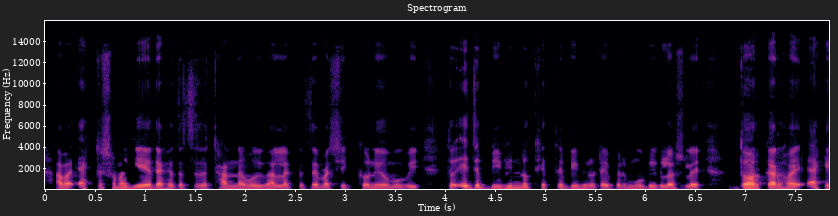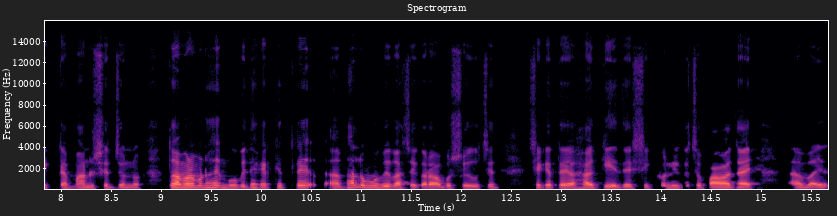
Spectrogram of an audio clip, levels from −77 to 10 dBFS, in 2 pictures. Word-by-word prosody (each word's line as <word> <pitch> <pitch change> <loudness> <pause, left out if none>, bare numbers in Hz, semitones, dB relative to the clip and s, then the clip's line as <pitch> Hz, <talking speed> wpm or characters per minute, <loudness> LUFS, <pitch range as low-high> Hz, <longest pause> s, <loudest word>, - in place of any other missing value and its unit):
আবার - - +4
একটা 150 +4 -15
সময় 190 0 -1
গিয়ে 145 0 +5
দেখা 140 +1 0
যাচ্ছে 145 -1 -8
যে - - -2
ঠান্ডা 130 0 -2
movie 125 -1 -2
ভালো 115 0 0
লাগতেসে 120 +2 -4
বা 115 - +1
শিক্ষণীয় 125 -2 -4
movie. 105 0 -5 0.3
তো - - -6
এই - - +7
যে - - +7
বিভিন্ন 175 +4 -3
ক্ষেত্রে 155 0 -7
বিভিন্ন 135 +2 -4
type 135 - 0
এর - - -11
movie 115 +2 -4
গুলো 125 0 +3
আসলে 120 +1 0 0.5
দরকার 125 +1 +8
হয় 115 - +4 0.2
একেকটা 120 0 -4
মানুষের 120 0 -2
জন্য। 105 -2 -3 0.3
তো - - -15
আমার 185 +2 +7
মনে 195 +1 0
হয় 210 - +2
movie 150 +2 -2
দেখার 175 0 -2
ক্ষেত্রে 185 +2 -2 0.3
আ - - +2
ভালো 210 +1 +3
movie 170 -1 +2
বাছাই 135 +1 0
করা 130 0 +4
অবশ্যই 125 -1 -4
উচিত। 160 +1 -8 0.4
সেক্ষেত্রে 145 0 +1 0.2
হয় 125 -1 +4
কি? 160 - 0
যে 115 - +1
শিক্ষণীয় 130 -1 -7
কিছু - - -6
পাওয়া 115 -1 +7
যায় 115 -1 +5 0.4
আ - - +1
বা 115 - +3
130 Hz, 205 wpm, -24 LUFS, 120-155 Hz, 0.5 s, দরকার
